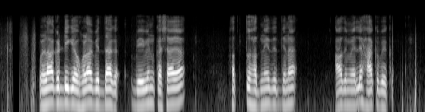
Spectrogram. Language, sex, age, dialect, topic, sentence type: Kannada, male, 18-24, Northeastern, agriculture, question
